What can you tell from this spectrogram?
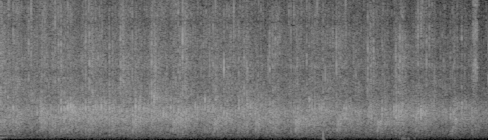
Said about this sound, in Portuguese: Dá um glória a Deus aí. Aplauda o Senhor, Ele é digno.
